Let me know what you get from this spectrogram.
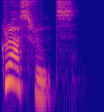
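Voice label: "grassroots", British English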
